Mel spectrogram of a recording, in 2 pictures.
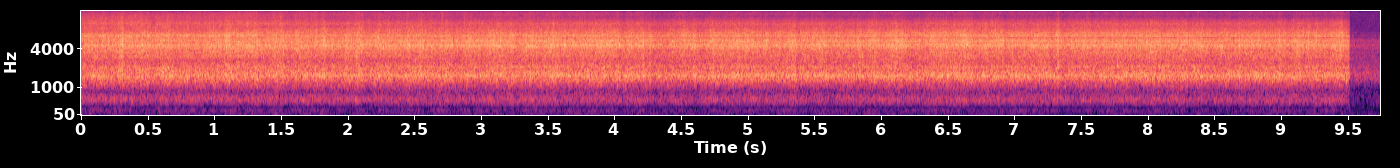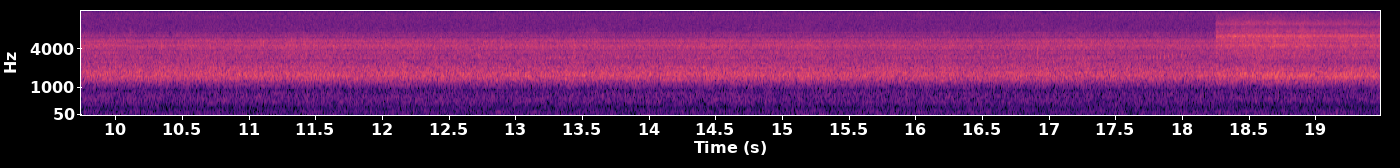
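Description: Steady rush of fast-flowing high water at a spillway, loud for the first nine or so seconds, then cutting suddenly to a much fainter, more distant rush.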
